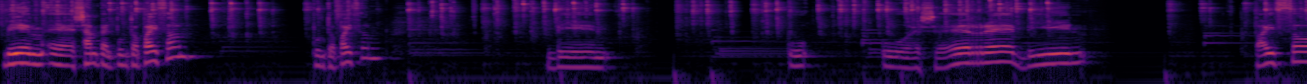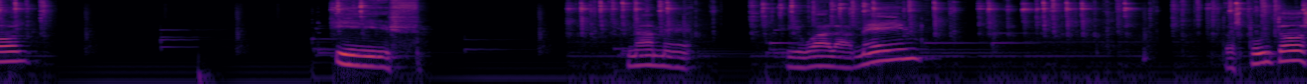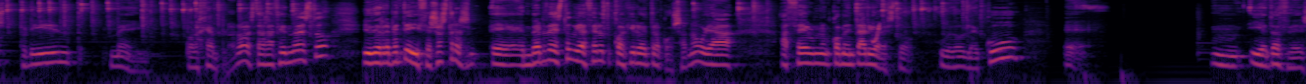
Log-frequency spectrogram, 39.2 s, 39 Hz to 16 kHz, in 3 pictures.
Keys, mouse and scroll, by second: 0.0-13.7 typing, 16.1-16.9 typing, 18.4-29.3 typing, 32.1 Return, 33.0 shift+;, 33.5 q, 33.6 Return, 34.6 Escape, 34.7-36.0 typing.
